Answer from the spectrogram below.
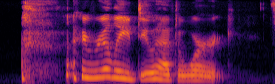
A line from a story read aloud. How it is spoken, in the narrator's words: says Danny, laughing and breathless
